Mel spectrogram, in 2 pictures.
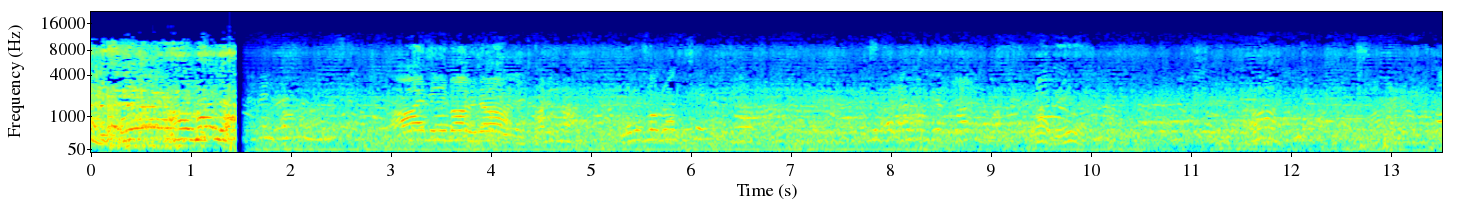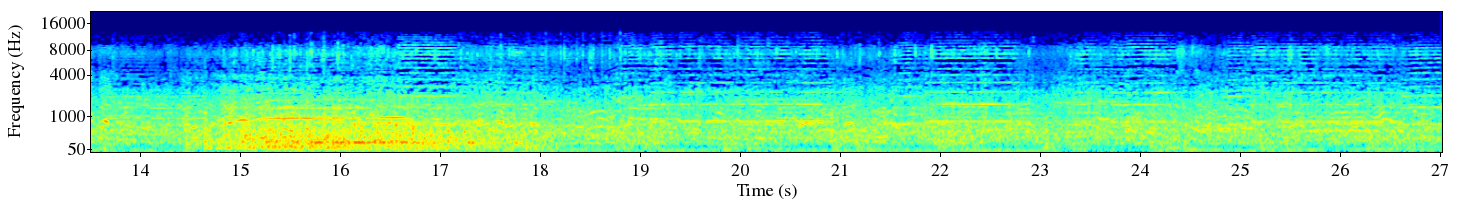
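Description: A large crowd of men chants and murmurs outdoors.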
